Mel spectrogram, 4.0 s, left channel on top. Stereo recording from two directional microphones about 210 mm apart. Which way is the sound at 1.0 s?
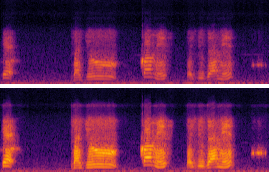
45° right (ahead or behind).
